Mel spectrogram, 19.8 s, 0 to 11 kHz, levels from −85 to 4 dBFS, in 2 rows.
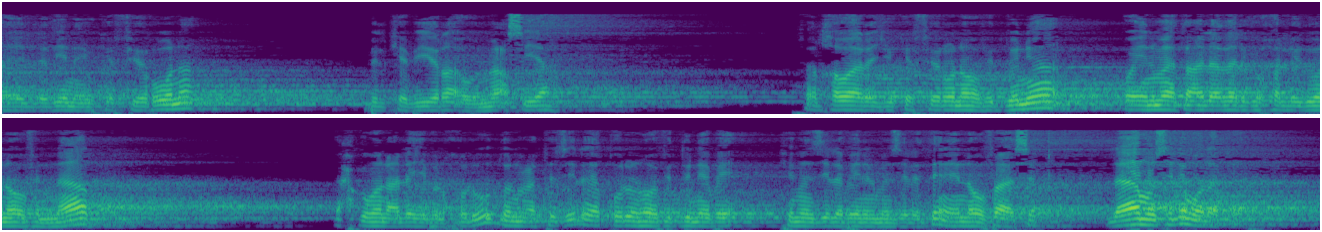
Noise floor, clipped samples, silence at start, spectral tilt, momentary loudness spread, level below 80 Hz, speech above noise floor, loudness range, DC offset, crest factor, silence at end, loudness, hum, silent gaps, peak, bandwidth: -48 dBFS; under 0.1%; 0 s; -5 dB/octave; 16 LU; -60 dBFS; 26 dB; 8 LU; under 0.1%; 18 dB; 0 s; -24 LUFS; none; none; -6 dBFS; 8 kHz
